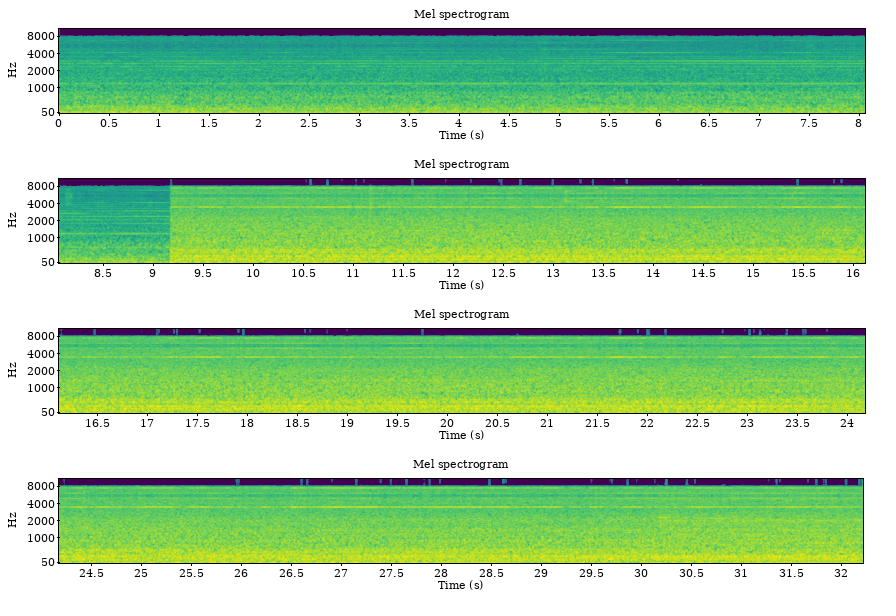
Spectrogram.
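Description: Offshore platform crane's engine running steadily, a loud even machine noise with steady whining tones through it. About nine seconds in, it steps abruptly louder and stays there.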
